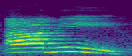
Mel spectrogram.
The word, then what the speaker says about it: ami: The word is ami, my mom says. You say it like this, ami.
